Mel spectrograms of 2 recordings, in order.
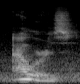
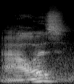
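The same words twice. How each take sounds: First: The final R is clear; pitch falls. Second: The final R is dropped; pitch rises. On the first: "In the standard American accent, R endings are clearly articulated and descend in pitch" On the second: "when you're speaking with a Boston accent, final R's vanish"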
